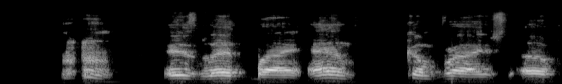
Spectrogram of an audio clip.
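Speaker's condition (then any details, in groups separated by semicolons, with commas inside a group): ALS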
